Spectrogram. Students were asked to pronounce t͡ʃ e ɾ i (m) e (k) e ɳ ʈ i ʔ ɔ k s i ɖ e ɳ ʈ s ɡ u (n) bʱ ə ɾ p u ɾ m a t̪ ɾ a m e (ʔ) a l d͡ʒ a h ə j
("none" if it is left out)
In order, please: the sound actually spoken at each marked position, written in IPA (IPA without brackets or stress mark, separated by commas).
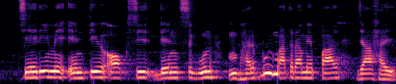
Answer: m, ʔ, n, p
